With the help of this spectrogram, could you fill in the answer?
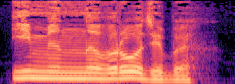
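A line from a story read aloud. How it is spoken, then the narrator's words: Gloomy reply. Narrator (Russian): мрачно ответил разведчик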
